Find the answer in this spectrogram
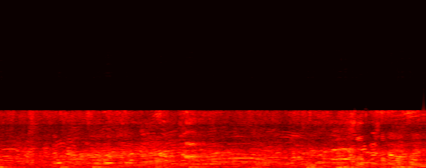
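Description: Crowd chatter: many voices talking and calling out over one another, with no single voice standing out.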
